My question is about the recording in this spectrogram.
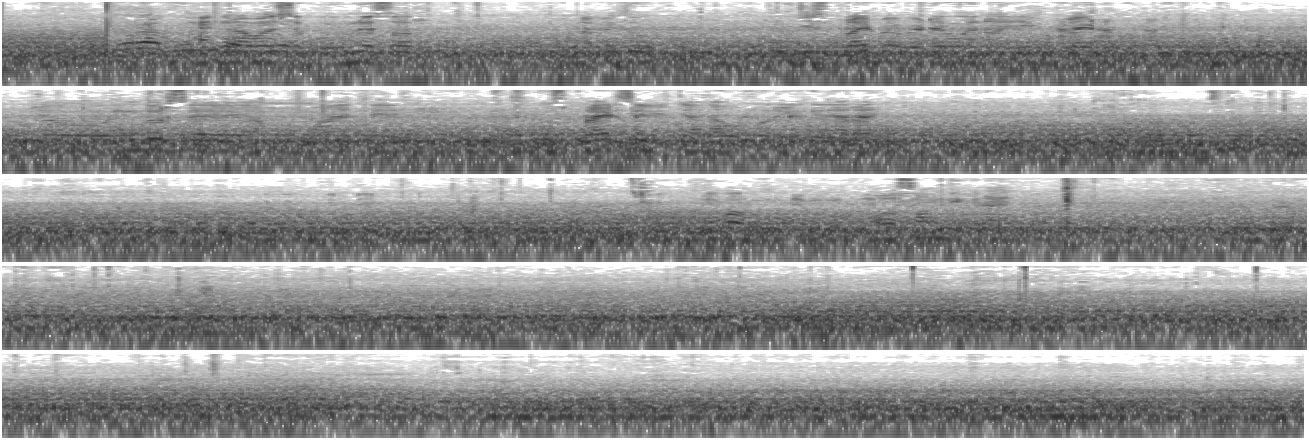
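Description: Steady cabin noise of a jet airliner in cruise, heard inside the cabin: a loud, even rumble of the engines and the airflow. Faint voices come through in the first part.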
